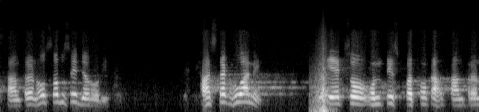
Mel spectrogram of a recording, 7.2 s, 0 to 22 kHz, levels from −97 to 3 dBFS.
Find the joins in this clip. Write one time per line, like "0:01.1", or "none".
0:04.9

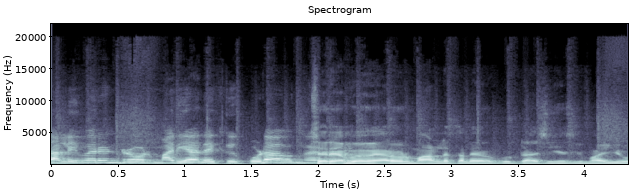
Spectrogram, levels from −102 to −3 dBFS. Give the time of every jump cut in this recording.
none

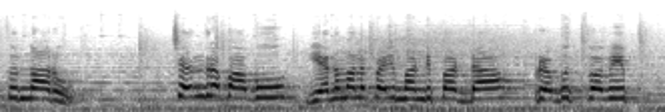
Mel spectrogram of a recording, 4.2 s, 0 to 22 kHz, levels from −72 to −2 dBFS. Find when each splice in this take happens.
none

